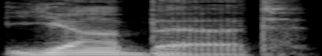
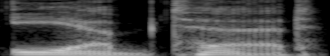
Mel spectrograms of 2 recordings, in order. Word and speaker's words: Iabet: Pronounced Yabet or sometimes Eabt.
